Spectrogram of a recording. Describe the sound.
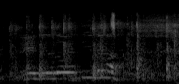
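A group of people in a church applauds together, a dense, steady patter of many hands clapping at moderate volume, with a faint voice briefly carrying over the clapping.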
